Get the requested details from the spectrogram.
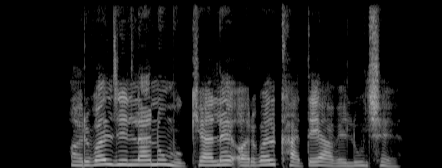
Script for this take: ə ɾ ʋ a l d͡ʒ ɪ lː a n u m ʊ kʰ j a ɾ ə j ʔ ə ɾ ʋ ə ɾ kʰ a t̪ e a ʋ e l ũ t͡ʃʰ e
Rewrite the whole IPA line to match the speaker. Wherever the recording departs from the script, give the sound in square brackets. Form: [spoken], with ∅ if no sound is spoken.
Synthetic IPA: ə ɾ ʋ [ə] l d͡ʒ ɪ lː a n [ũ] m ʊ kʰ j a [l] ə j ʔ ə ɾ ʋ ə [l] kʰ a t̪ e a ʋ e l ũ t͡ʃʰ e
